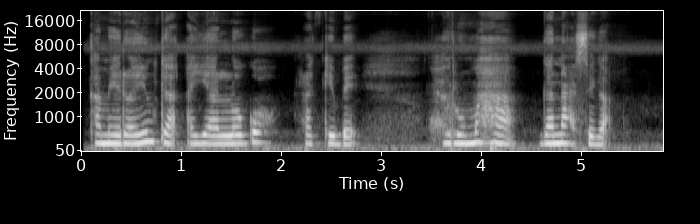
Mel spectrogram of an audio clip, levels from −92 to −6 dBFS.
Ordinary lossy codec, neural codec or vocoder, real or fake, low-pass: none; vocoder, 44.1 kHz, 128 mel bands every 512 samples, BigVGAN v2; fake; none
